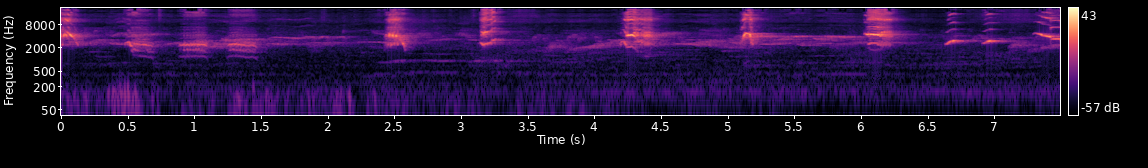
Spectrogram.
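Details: Oriental magpie-robin in heated, agitated song, alternating scratchy chatter and clear, bright whistled notes in irregular bursts, with a few low thuds early on.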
